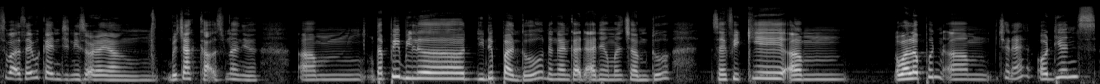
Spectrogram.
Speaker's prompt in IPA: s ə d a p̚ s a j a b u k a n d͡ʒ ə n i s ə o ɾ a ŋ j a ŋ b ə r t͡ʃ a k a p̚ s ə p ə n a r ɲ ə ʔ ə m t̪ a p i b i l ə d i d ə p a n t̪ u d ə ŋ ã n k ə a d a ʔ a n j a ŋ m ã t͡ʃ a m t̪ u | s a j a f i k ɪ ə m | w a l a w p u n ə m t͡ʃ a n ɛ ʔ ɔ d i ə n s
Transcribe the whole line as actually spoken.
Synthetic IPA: s ə b a p̚ s a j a b u k a n d͡ʒ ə n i s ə o ɾ a ŋ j a ŋ b ə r t͡ʃ a k a p̚ s ə b ə n a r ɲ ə ʔ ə m t̪ a p i b i l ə d i d ə p a n t̪ u d ə ŋ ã n k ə a d a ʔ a n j a ŋ m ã t͡ʃ a m t̪ u | s a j a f i k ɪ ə m | w a l a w p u n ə m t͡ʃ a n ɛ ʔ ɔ d i ə n s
